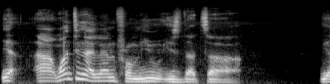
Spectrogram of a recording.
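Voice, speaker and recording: A man with a Nigerian accent, medium pitch and ordinary pitch variation, in a dry, close sound with no echo. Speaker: content creator. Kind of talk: interview.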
